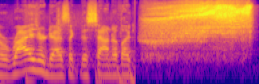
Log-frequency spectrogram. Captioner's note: slurping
